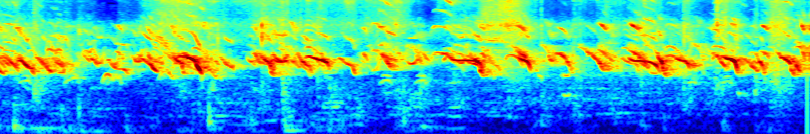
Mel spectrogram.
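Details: A brood of Silkie chickens' chicks peeping nonstop, many shrill descending cheeps layered into a steady high chatter, with soft low knocks early on.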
